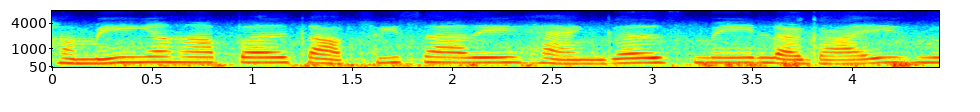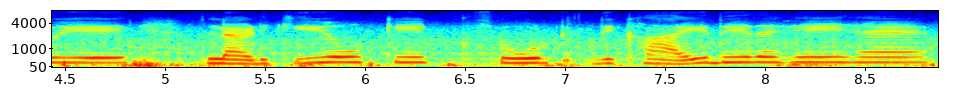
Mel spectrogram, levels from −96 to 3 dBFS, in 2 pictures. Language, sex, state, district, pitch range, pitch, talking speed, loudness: Hindi, female, Maharashtra, Gondia, 200-275 Hz, 240 Hz, 110 wpm, -15 LUFS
